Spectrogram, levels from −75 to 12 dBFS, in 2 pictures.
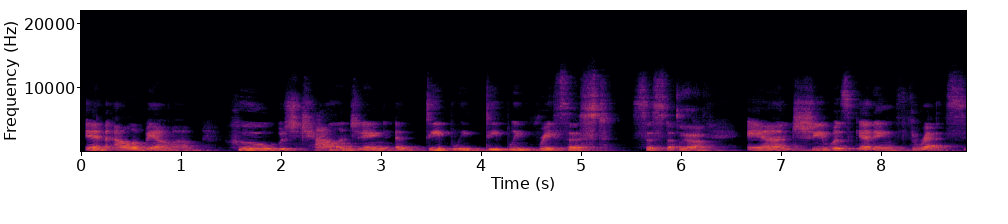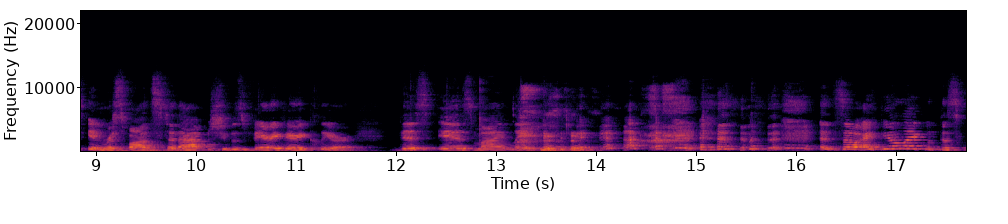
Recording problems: off-mic speech; far
room echo; slight; dies away in 0.4 s

